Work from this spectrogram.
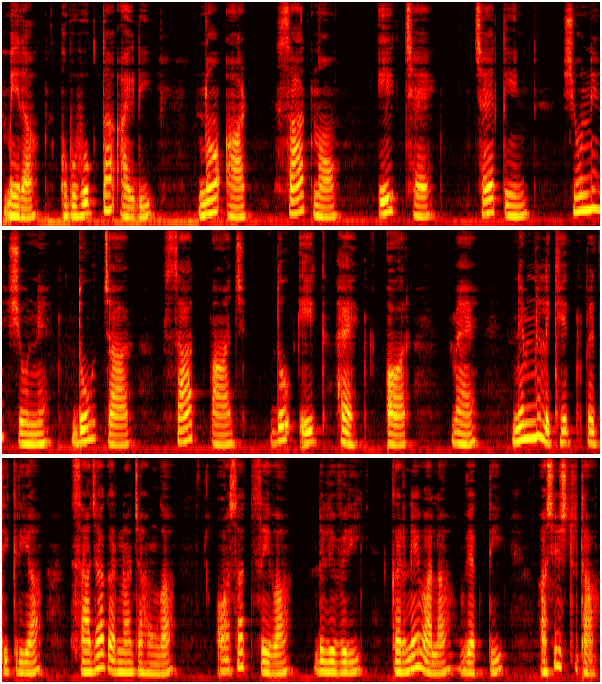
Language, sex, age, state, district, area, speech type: Hindi, male, 18-30, Madhya Pradesh, Seoni, urban, read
